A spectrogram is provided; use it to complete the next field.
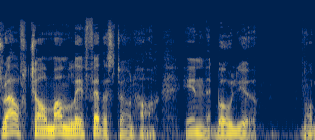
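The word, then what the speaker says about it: Cholmondeley: take the Mickey out of those who can't pronounce good English it's Ralph chalm only Featherstone hawk in bolu or possibly fanshaw in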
